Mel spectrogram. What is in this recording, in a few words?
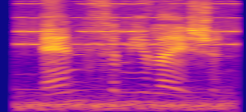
Computer Voice; Star Trek; StarTrekLCAR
